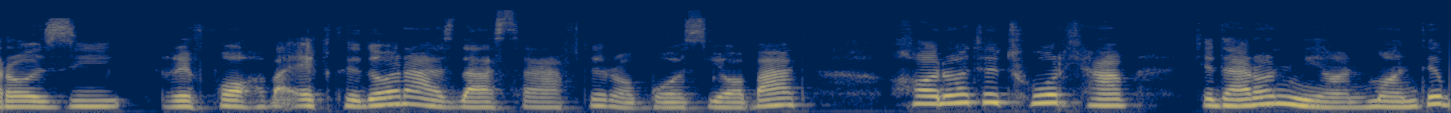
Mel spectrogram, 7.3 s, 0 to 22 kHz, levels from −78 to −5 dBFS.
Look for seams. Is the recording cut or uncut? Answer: uncut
